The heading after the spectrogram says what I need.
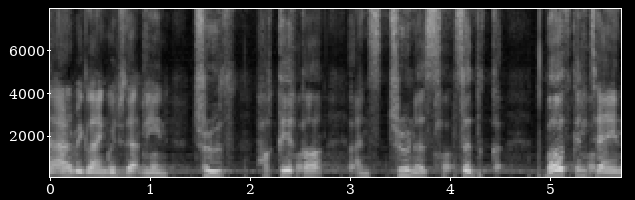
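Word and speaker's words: حقيقة: literally speak the truth, one must pronounce the qaf. If one drops the pronunciation of the qaf and pronounces the word truth with a glottal stop, which would be haq as ha, they are simply not speaking the truth as it truly sounds.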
